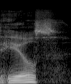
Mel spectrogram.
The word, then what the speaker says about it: Heels: David Morris and Ed Heels. It's pronounced heels, right? It's like That is correct. It's like an H-G instead of a G sound, right?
